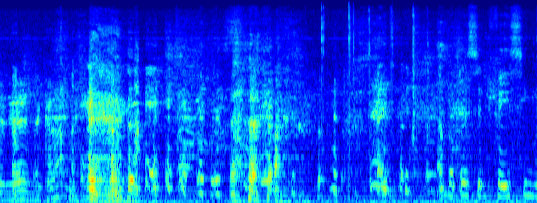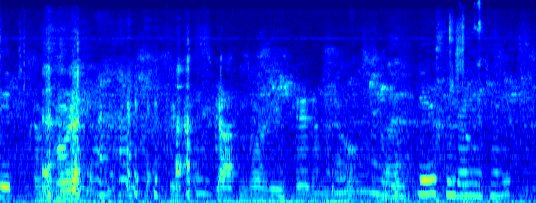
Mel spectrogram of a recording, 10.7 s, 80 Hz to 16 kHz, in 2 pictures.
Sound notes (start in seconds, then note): 0.0 laughs; 5.8 laughs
